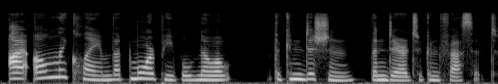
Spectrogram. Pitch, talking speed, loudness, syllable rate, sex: 225 Hz, 170 wpm, -19 LUFS, 4.4 syllables/s, female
